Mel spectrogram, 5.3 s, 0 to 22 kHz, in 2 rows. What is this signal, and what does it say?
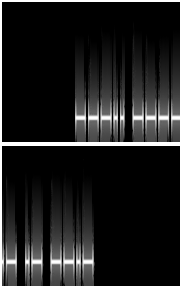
Morse code, heard as a keyed tone, about 25 wpm, 700 Hz. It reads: 80AQ
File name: practice / 25wpm / Four Letter-Number Combinations - 25wpm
